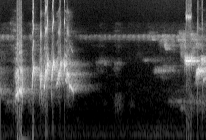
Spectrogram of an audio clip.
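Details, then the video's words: Red-whiskered bulbul: a quick run of bright chirped notes, a pause, then a clear whistled phrase starting near the end. "TIẾNG CHIM CHÀO MÀO"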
